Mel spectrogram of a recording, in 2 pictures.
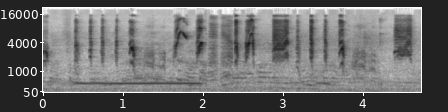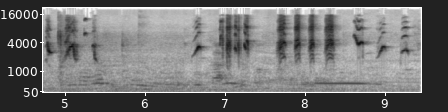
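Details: Long-tailed shrike lure recording meant to coax a reluctant caged bird into singing: bursts of sharp, high chattering notes and harsh buzzy squawks, broken by short pauses, with a steady low hum coming and going.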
